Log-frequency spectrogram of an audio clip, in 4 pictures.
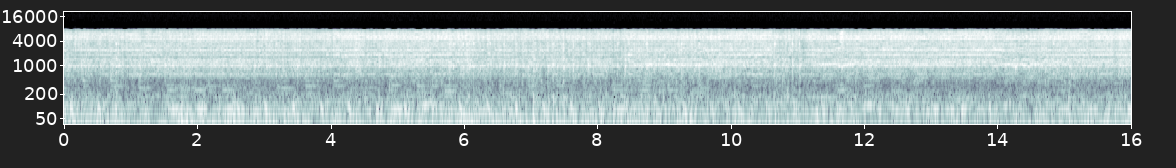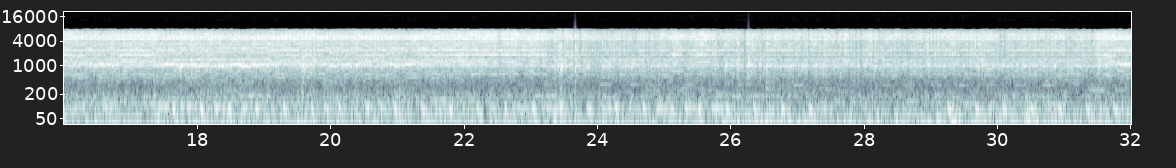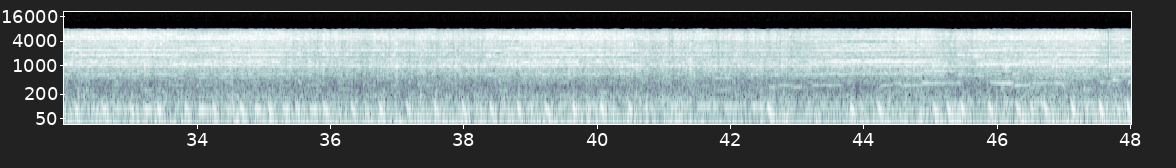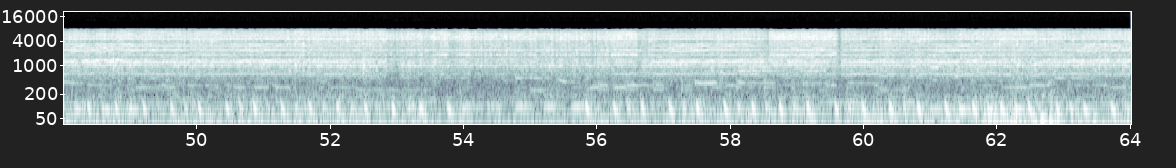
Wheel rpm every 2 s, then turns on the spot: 170, 170, 170, 170, 160, 170, 160, 170, 160, 160, 160, 170, 160, 170, 170, 170, 160, 170, 170, 170, 170, 170, 170, 160, 160, 170, 170, 170, 160, 170, 160, 160.
none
